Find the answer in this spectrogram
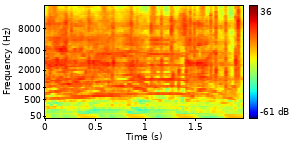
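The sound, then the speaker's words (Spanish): A crowd cheers and claps loudly and continuously, with voices raised in a sustained roar over a steady, thumping low beat that pulses about twice a second, welcoming a guest on the show ZDU al aire. “¡Aplausos!”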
